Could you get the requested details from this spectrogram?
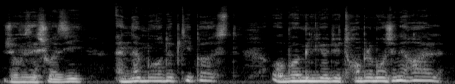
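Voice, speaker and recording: A man reading aloud and voicing a sly male army sergeant who talks in a mocking, confidential way, with a husky voice. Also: a little high, normal speed, warm tone, voice pushed up. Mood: teasing.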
